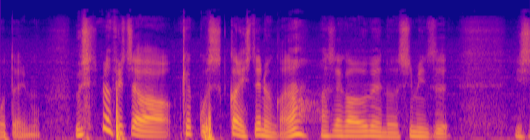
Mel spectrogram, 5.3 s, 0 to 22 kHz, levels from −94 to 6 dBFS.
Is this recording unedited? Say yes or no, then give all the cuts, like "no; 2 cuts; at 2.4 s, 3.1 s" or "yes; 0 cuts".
yes; 0 cuts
